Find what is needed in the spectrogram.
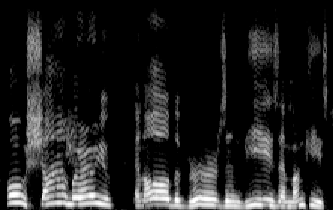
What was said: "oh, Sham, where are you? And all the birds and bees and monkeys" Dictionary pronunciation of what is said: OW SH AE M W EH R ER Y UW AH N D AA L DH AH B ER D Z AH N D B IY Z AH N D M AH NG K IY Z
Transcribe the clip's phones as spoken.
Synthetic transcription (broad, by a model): OW SH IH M W EH R ER Y UW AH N AA L DH AH B ER D Z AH N B IY Z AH N M AH NG K IY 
